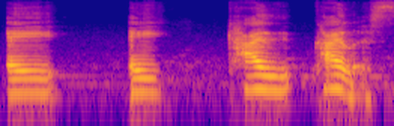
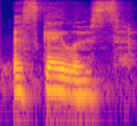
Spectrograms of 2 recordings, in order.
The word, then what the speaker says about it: Aeschylus: And then we have a quote by A. Kailis. Let me stop. Let me see if I can pull up the pronunciation. This is a Greek name. Aeschylus.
